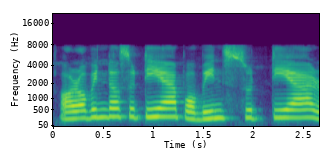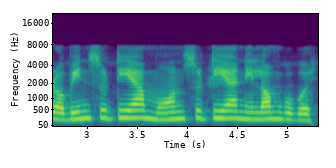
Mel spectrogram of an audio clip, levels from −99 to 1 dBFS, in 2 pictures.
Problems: background sounds at intervals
